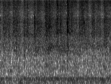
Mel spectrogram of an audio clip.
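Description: Nylon scouring pad scrubbing the enamel top of an electric stove around a burner, a soft run of rubbing strokes over a steady low hum.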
